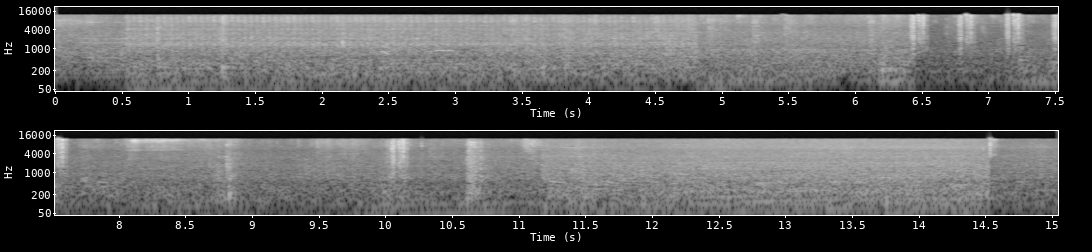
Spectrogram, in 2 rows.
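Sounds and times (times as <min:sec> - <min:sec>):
street noise: 0:00.0 - 0:15.0.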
